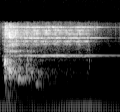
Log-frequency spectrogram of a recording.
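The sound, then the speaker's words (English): Someone rings the doorbell at a front door: a steady, high-pitched electric tone for about two seconds, then it trails off. No voices accompany it. “Try the doorbell.”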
